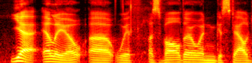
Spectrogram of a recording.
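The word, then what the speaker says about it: Hélio: to see more of this so carlos's brother elo yeah elio uh with osvaldo and gestalt jr are all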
